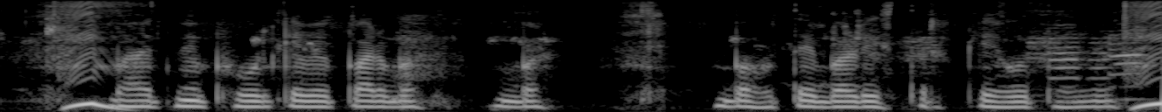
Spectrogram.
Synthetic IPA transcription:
baːd̪mẽpʰuːlkeweːpaːɾ | bəɦʊt̪ebəɽeɪst̪əɾkeɦoːt̪aɦɛɛː

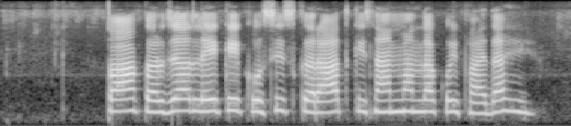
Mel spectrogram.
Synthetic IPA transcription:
kaːkɐɾd͡ʒaleːkekoːsɪʃkəɾaːt̪kɪsaːnmãːnlakoːifʰaːɪd̪aɦɛː

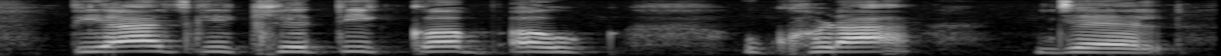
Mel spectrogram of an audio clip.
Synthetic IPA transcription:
pijad͡ʒkekʰet̪ikəbəw | ukʰɽa | d͡ʒael

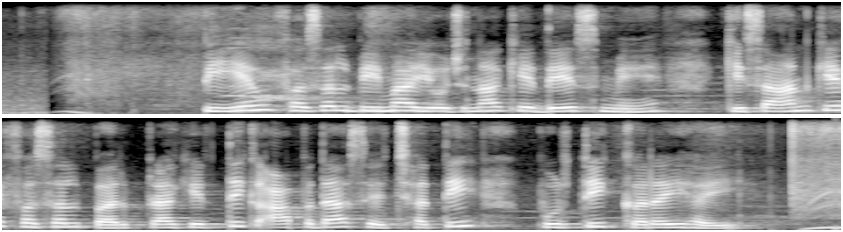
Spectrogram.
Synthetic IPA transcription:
piːempʰəsəlbiːmajoːd͡ʒnaked̪eːsmẽkɪsaːnkefʰəsəlpəɾpɾaːkɾɪɾɪt̪ɪka̰ːpd̪aset͡ʃʰət̪ipuːɾt̪ikəɾəiɦəiː

